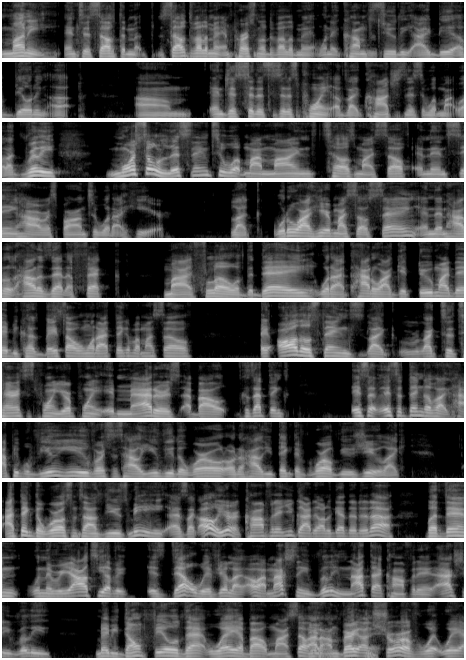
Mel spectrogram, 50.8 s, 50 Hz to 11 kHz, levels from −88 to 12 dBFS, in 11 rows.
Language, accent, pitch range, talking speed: English, American, 110-140 Hz, 220 wpm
